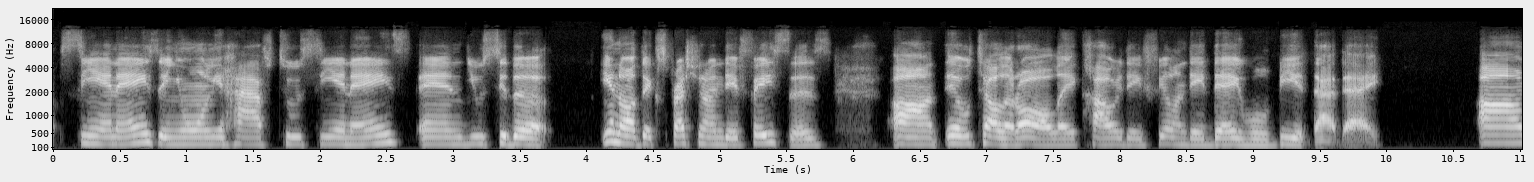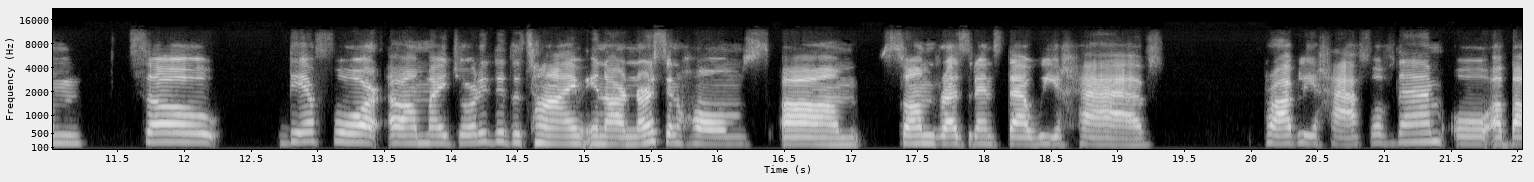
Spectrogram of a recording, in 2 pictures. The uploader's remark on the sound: We are sharing the audio from Consumer Voice’s webinar that was part of the “Dignity for All: Staffing Standards Now!” campaign.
